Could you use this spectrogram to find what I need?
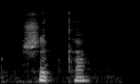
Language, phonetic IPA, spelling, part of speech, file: Polish, [ˈʃɨpka], szybka, noun / adjective, LL-Q809 (pol)-szybka.wav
